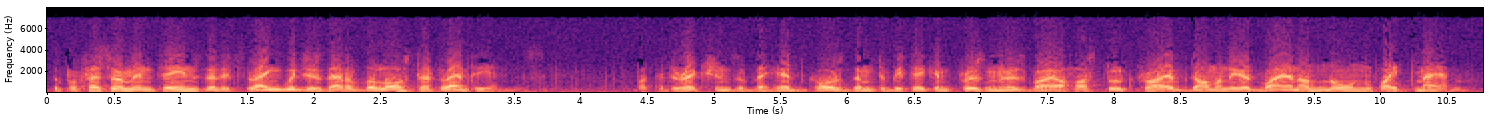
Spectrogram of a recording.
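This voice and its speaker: Male announcer, formal scripted narration, animated husky delivery, vintage radio serial, lo-fi. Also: mid-range voice. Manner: dramatic, formal recap delivery. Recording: muffled old radio recording.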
